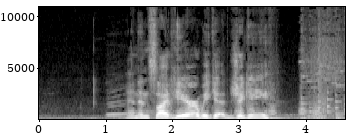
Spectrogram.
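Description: A loud, cheerful game jingle plays.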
